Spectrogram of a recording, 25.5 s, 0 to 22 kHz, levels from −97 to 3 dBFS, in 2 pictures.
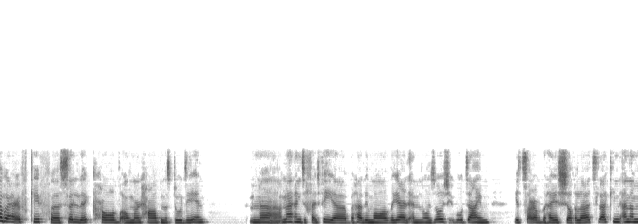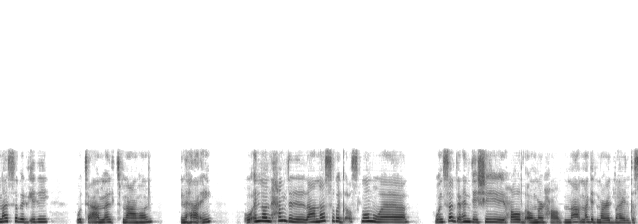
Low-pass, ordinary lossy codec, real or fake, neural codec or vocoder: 7.2 kHz; MP3, 64 kbps; fake; codec, 16 kHz, 2 kbps, FunCodec, trained on LibriTTS, 25 frames a second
